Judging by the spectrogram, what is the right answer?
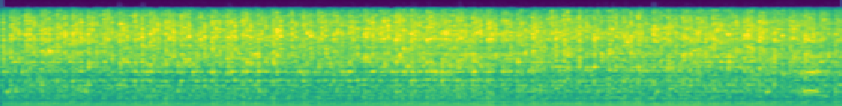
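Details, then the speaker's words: Restored Lotus just finished, started in neutral with no choke used; smooth, even petrol idle with steady beat and no misses or knocks. "Is there any kind of choke on it? Really? Just runs that nice with no nothing."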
